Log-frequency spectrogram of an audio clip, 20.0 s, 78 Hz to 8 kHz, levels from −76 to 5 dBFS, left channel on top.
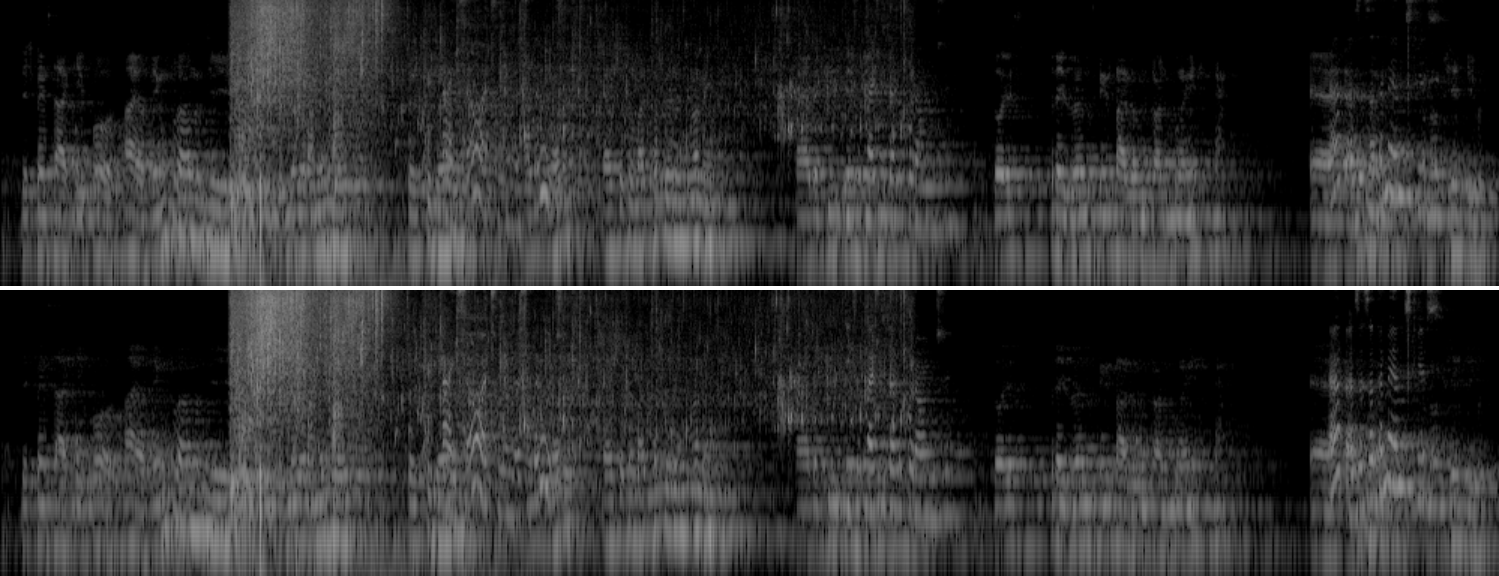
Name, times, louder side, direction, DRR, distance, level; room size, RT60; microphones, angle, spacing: voice 1, 0.3-4.7 5.4-6.1 7.0-7.5 8.0-9.6 10.6-11.9 13.3-13.6 14.0-16.3 17.5-18.5 18.9-19.8, left 1 dB, 65° left, 4 dB, 1.2 m, -40 dB
sound 1, 3.0-12.2, right 5 dB, 15° right, 0.3 m, -32 dB
sound 2, 4.0-7.6, equal, ahead, 1.1 m, -59 dB
voice 2, 5.9-7.7 11.2-12.7 17.7-19.2, right 4 dB, 60° right, 9 dB, 0.7 m, -37 dB
12.0 x 9.4 x 6.9 m, 2.6 s
head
